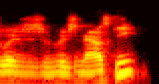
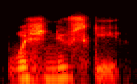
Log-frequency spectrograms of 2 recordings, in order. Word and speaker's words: Wishnowsky: Mitch Wishnowsky. Did I say it correctly? Yeah, I believe so. – Not like he, is our placeholder. Collinsworth called him Wisniewski last night.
